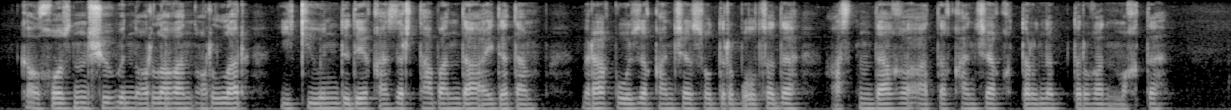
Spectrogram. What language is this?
Kazakh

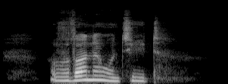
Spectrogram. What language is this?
Kabyle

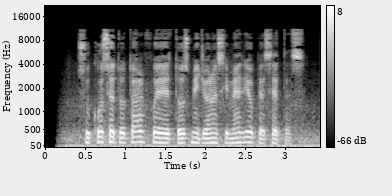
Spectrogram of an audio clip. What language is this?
Spanish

